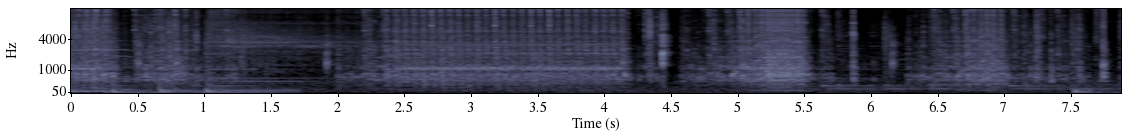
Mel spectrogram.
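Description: Electric domestic sewing machine stitching in short runs, a fast, even needle rattle; the longest run lasts about two seconds, with shorter ones near the middle and end.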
